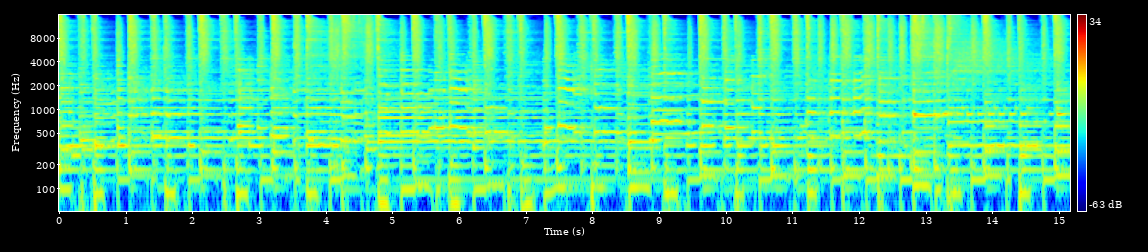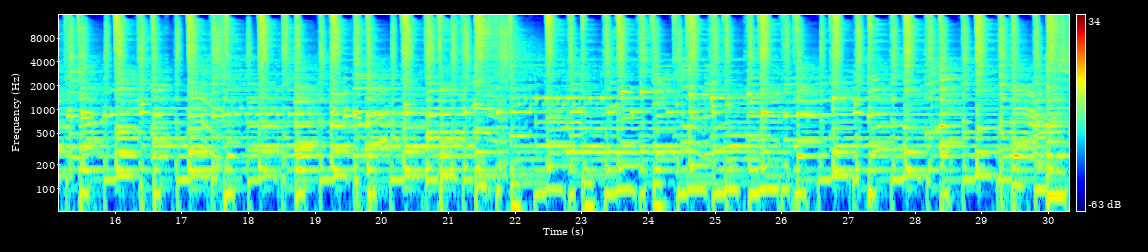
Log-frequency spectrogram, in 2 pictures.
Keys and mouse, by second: 0.7 shift+s, 2.2 e, 3.6 e, 7.3 ctrl+r, 8.6 ctrl+r, 10.6 ctrl+r, 11.8 ctrl+r, 13.7-14.9 drag, 14.9 middle click, 18.1-23.4 middle drag, 25.6 KP_7, 27.0 click, 27.5 shift+a.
